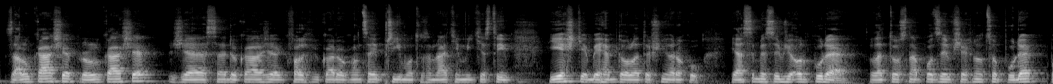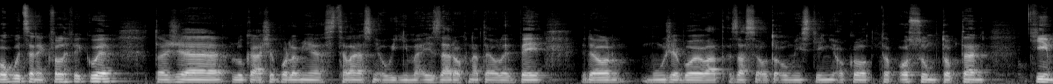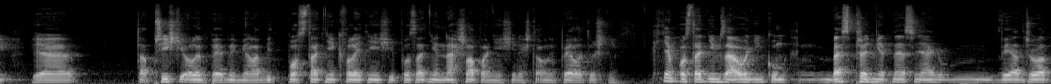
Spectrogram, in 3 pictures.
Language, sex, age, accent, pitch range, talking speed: Czech, male, 20-39, native, 105-115 Hz, 160 wpm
